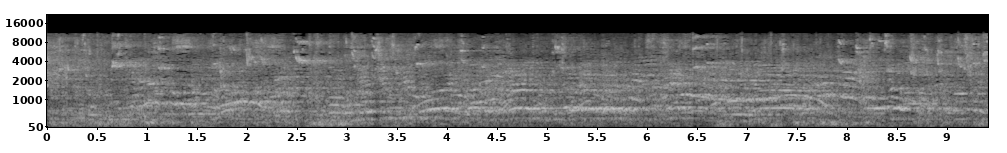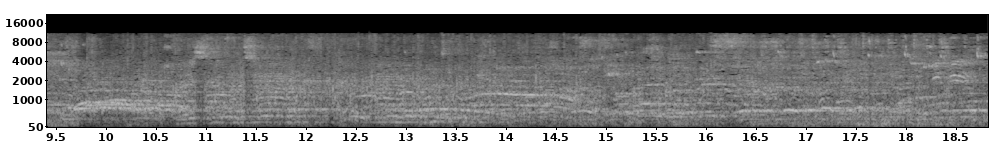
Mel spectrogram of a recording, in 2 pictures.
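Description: Young men shout to each other across the court.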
